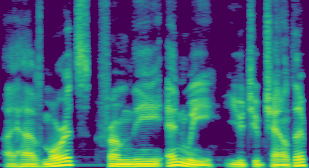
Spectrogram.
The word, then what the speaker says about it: Enwi: very special guest i have moritz from the enwy youtube channel did i pronounce that correct yeah envy it's it's fine hello from me i forgot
